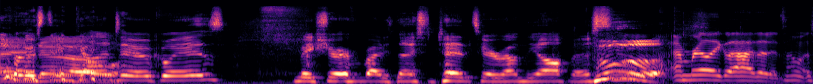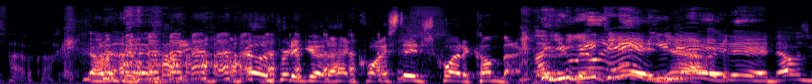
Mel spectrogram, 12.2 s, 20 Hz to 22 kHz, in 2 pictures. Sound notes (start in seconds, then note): 6.6 all laughing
